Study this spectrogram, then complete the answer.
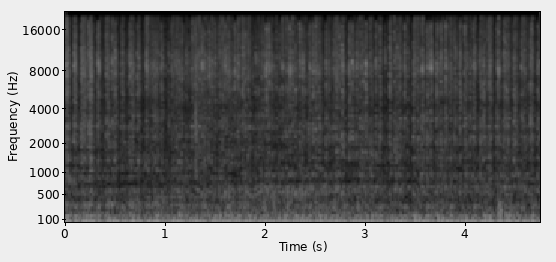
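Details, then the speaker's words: Salvage Camaro SS with a built 6.8L LS V8, big cam, headers and aftermarket clutch, in neutral: a loud, deep, choppy idle with an uneven cam lope, steady throughout. Normal cammed idle. "For as loud as this thing is in the rear of the car, for a big engine, a cammed engine like what this does."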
